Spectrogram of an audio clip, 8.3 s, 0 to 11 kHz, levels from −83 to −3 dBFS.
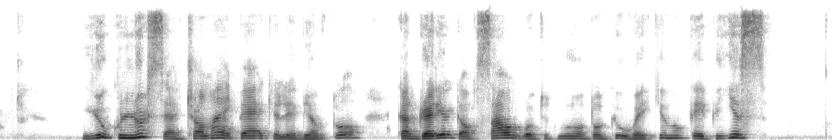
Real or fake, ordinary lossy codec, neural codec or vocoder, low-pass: fake; Opus, 32 kbps; codec, 24 kHz, 0.9 kbps, WavTokenizer, small release; 9.9 kHz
